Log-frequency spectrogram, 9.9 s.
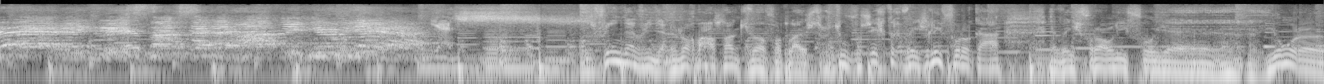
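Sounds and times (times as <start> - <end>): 
group of people cheering and shouting: 0.0 - 3.6
speech: 4.6 - 9.9.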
